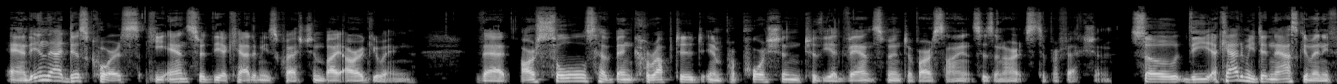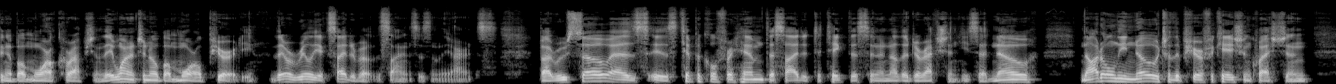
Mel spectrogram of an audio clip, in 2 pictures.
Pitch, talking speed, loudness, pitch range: 110 Hz, 180 wpm, -17 LUFS, 95-125 Hz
